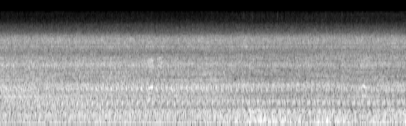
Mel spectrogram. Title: turbo failures due to damage nozzle ring...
